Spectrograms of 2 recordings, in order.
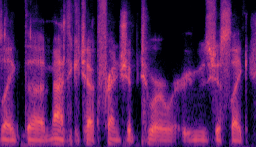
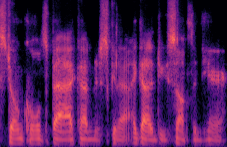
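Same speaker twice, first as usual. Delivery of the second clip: normal talking voice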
